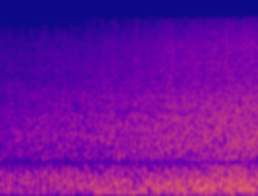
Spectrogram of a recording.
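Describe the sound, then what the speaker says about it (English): Waves roll steadily onto Headlands Beach in Lake County, a constant close wash of surf mixed with wind noise on the microphone, with no talking. "I'm standing here at the Headlands Beach near my home in Lake County"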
